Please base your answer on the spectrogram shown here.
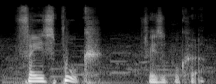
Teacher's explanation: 这样的话就失去了一个重音，就等于说 face 和 book 两个单词的重音是一样了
